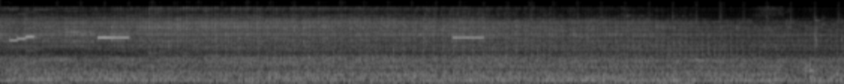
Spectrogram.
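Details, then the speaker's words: Evaporative air cooler fan, motor tested alone without fan blade: steady even hum, no knocking, scraping or rattle, quiet; motor fine, noise likely from worn blade hub on motor shaft. "นี้ผมลองเฉพาะมอเตอร์นะรับชมไม่มีเสียงดังนะกินนะครับลองเฉพาะมอเตอร์ไม่มีเสียงดังเลยเงียบเลยนะครับ"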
